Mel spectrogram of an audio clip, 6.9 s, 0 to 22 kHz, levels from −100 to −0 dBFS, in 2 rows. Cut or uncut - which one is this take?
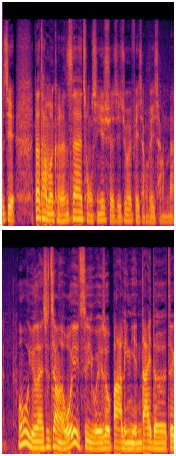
uncut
